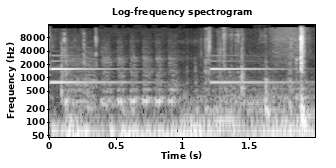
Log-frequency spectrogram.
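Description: A car's warning chime sounding because a child has been left in the car seat. Two sustained, steady electronic tones are separated by a short gap, over a low vehicle rumble.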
